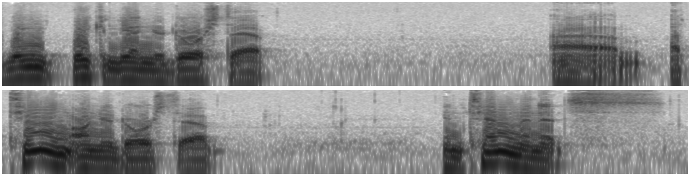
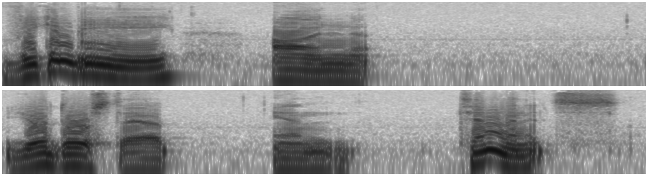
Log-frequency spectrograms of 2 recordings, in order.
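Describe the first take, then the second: First: Said in the usual way. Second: Halting mock German accent, punched openings. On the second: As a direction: amateurish imitation of a German-accented agent. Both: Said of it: "gonna stop the German accent".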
